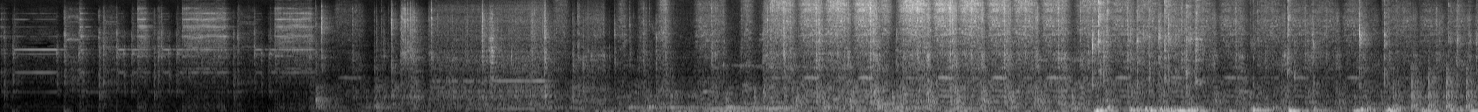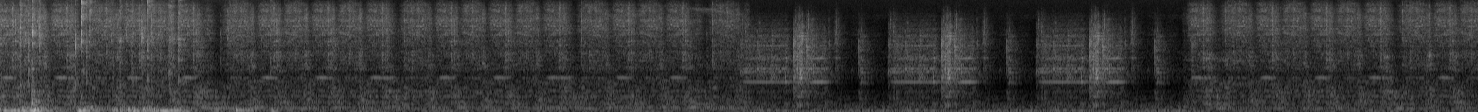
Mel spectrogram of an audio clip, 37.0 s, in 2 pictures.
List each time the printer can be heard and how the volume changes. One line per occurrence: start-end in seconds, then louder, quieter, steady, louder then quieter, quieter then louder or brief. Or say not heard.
0.0-36.9 louder then quieter.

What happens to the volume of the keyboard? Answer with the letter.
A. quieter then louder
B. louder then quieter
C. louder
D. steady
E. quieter
E.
